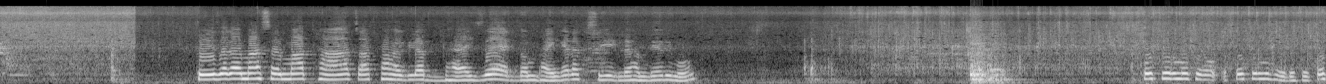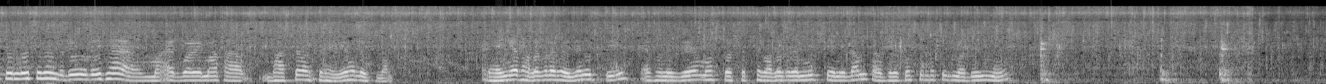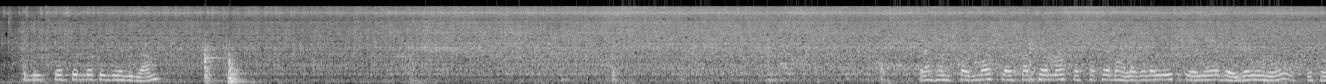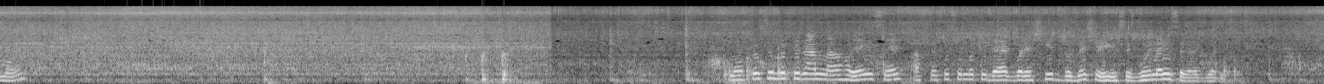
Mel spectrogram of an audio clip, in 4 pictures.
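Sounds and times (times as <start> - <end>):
fish sizzling in hot oil: 0.0 - 1.5, 7.1 - 53.0
sharp knocks: 28.6 - 29.2.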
